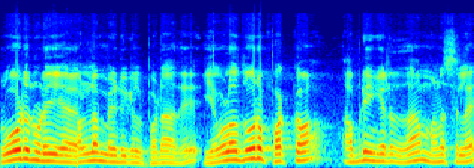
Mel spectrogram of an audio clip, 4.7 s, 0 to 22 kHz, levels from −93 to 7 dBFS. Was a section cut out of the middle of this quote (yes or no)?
yes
